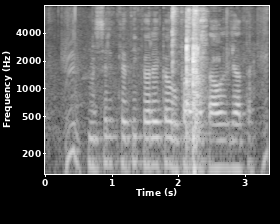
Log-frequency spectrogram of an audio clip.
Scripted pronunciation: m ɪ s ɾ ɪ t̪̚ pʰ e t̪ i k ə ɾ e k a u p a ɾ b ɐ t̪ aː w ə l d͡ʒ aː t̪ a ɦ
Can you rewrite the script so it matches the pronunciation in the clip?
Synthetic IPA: m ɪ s ɾ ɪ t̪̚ kʰ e t̪ i k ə ɾ e k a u p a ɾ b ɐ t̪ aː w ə l d͡ʒ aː t̪ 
